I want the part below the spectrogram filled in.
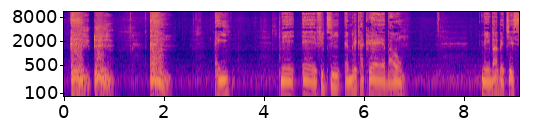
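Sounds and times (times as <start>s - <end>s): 
person clearing throat in raspy bursts: 0.1s - 1.1s, 1.7s - 2.2s
speech: 4.4s - 7.0s, 8.4s - 9.0s.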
